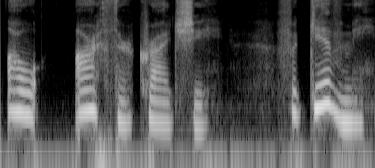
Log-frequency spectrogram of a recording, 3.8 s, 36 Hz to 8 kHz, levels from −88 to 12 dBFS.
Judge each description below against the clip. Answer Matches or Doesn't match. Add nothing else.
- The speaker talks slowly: Matches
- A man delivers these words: Doesn't match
